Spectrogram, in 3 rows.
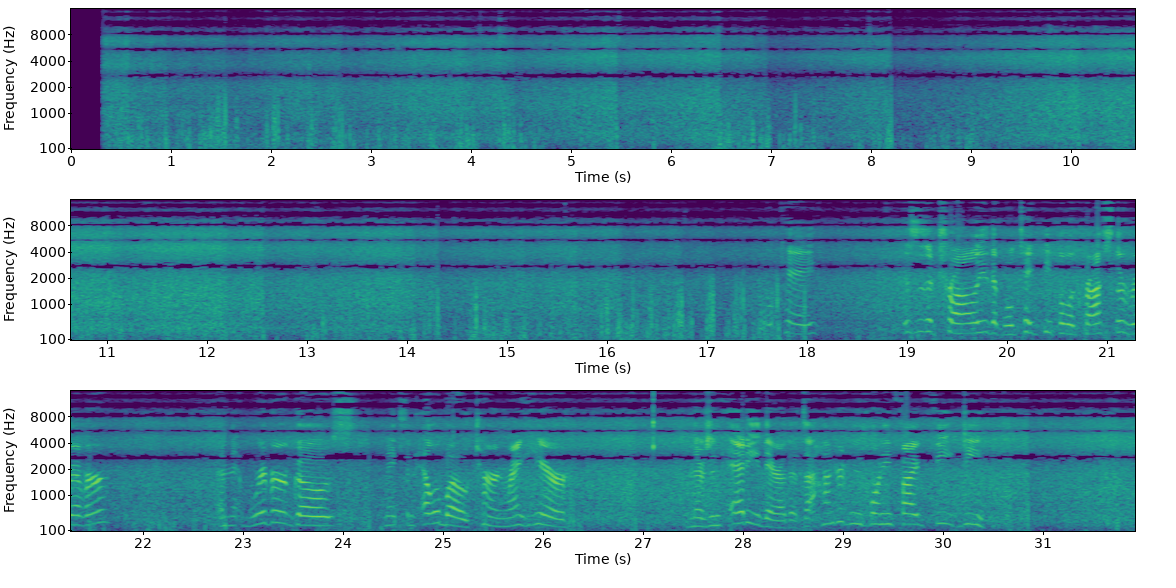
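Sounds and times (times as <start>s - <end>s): wind gusting on microphone: 0.3s - 31.9s
whitewater rapids rushing: 0.4s - 31.9s.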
